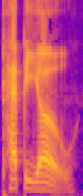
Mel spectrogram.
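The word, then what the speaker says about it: Pepiot: and I did find a pronunciation. You were very close. It is Pepio.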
